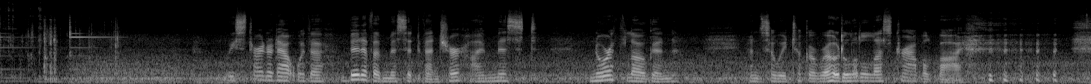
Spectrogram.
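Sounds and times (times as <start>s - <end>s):
keys jingling: 0.0s - 1.2s
speech: 2.3s - 6.9s, 7.5s - 10.9s.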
